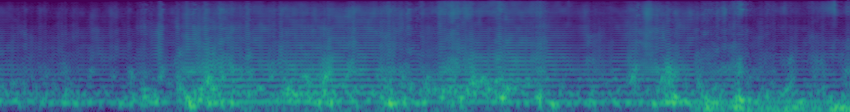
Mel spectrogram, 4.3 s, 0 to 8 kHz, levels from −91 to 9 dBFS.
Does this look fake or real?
fake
